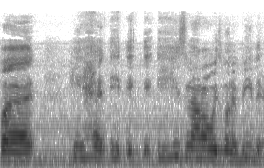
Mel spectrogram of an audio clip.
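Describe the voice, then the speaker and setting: A woman speaks at a fairly quick pace with ordinary pitch variation. Noticeable background noise runs underneath. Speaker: author. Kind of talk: casual radio interview. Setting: radio studio.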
